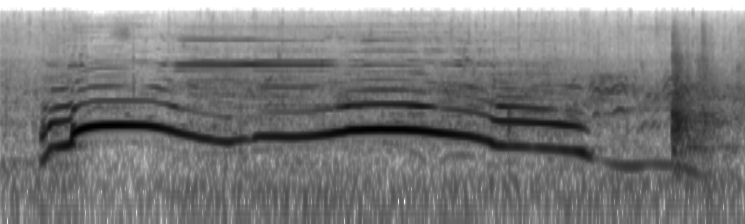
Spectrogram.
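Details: Male wolf, alpha of the main pack, taking the lead in a final group howl at a howl night with a crowd, rain falling; one long, clear, loud howl rising sharply, swelling and wavering, then dropping low before a brief thump.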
